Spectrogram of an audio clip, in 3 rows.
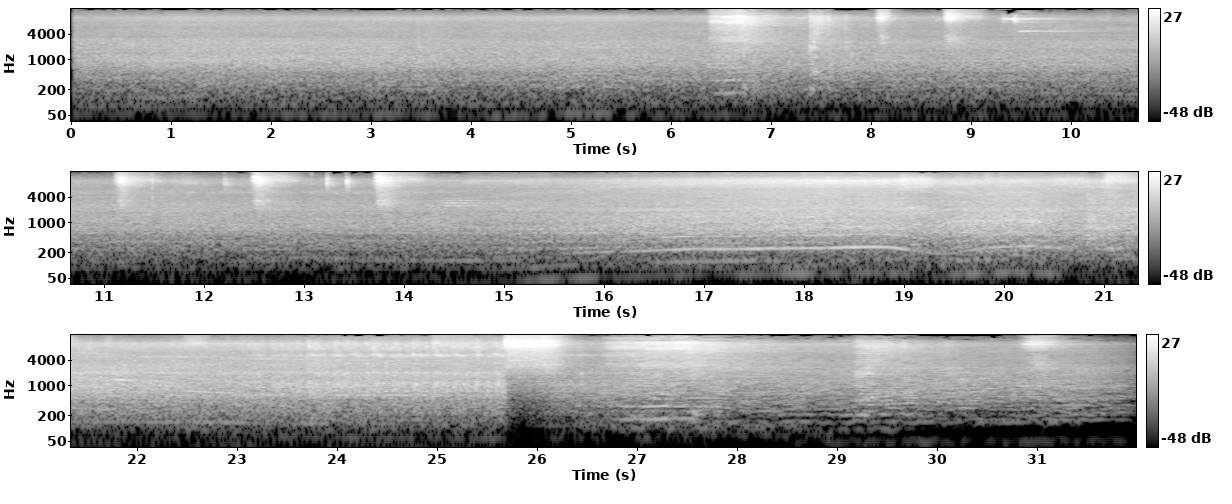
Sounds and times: Bus: 0.0s - 31.9s.

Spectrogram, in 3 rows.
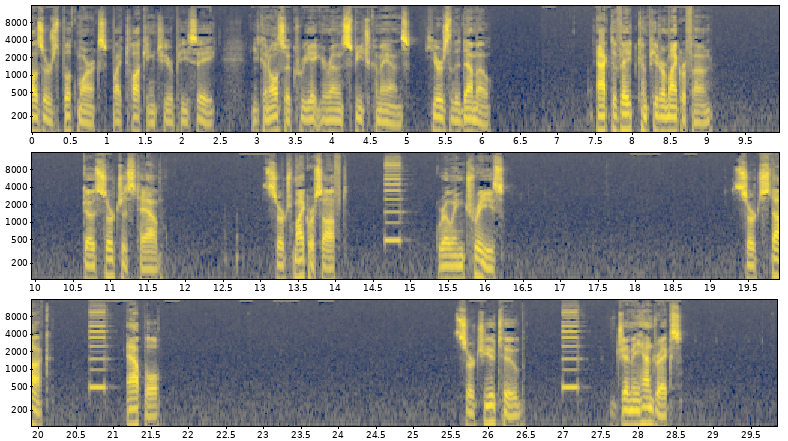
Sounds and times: Male speech, man speaking: 0.0s - 6.2s, 7.5s - 9.1s, 10.6s - 11.8s, 13.0s - 14.2s, 15.4s - 16.3s, 19.3s - 20.2s, 21.2s - 21.6s, 25.6s - 26.5s, 27.6s - 28.7s
Narration, monologue: 0.0s - 29.8s.

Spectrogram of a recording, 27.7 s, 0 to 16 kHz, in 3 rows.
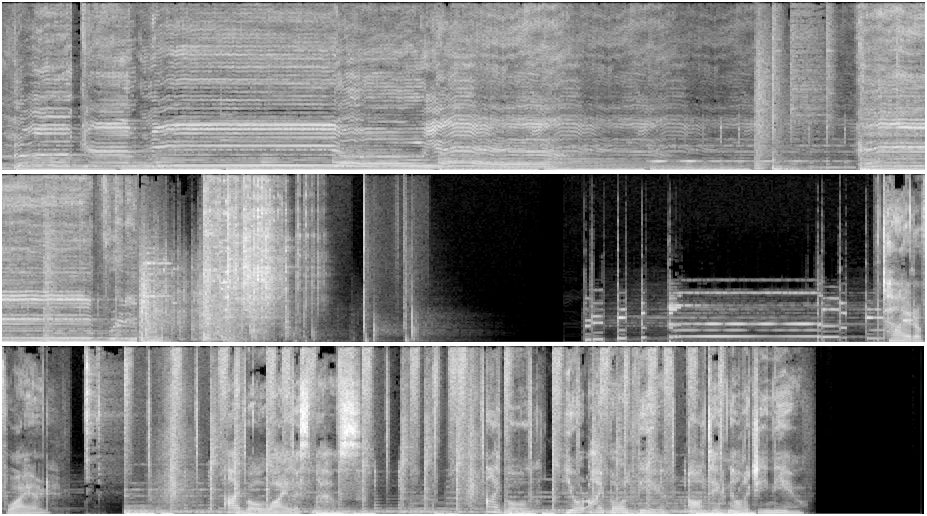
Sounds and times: Music: 0.0s - 10.6s, 15.0s - 18.0s, 19.7s - 26.1s
Speech: 18.0s - 19.0s, 20.7s - 22.2s, 23.3s - 26.6s.

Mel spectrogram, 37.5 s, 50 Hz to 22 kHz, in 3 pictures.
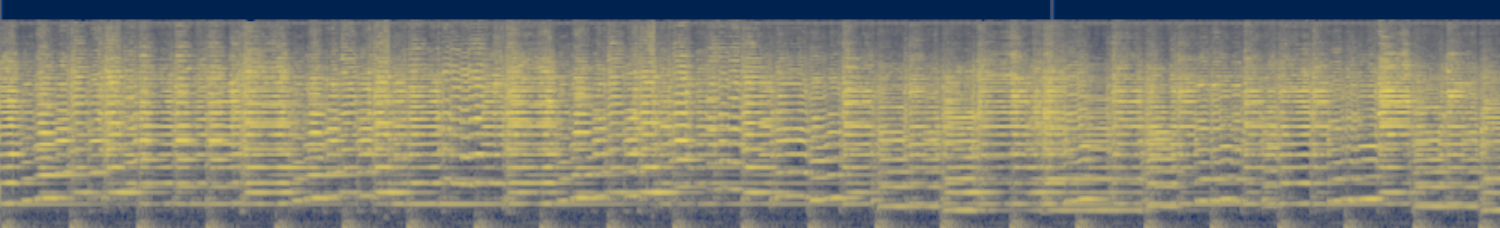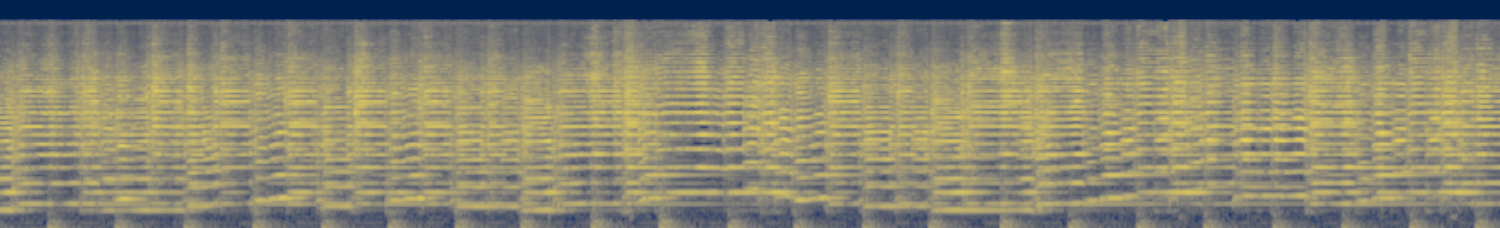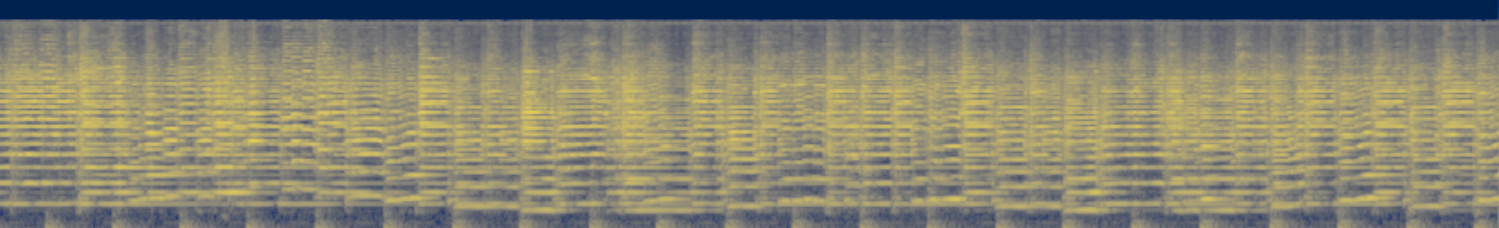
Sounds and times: Violin, fiddle: 0.0s - 37.4s.

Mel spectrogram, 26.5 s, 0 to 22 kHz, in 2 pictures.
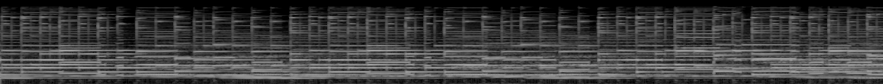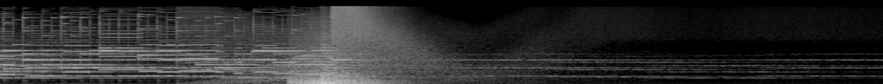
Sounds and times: Music: 0.0s - 26.5s.

